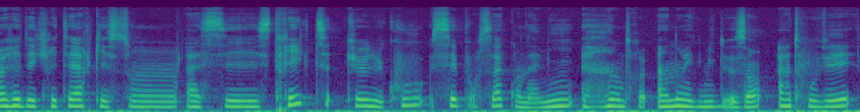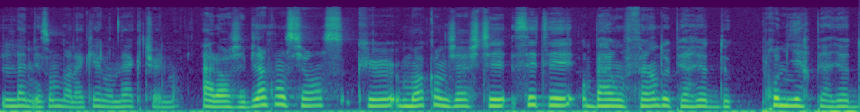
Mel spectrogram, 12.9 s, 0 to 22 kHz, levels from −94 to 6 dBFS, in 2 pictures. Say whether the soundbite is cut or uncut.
cut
